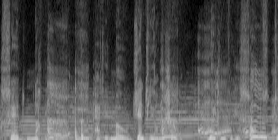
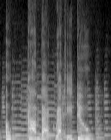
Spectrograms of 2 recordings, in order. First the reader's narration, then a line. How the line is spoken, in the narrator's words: cried, hurrying after him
